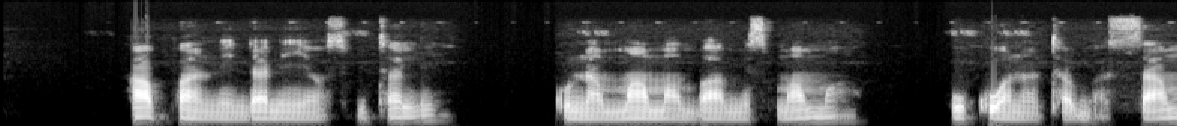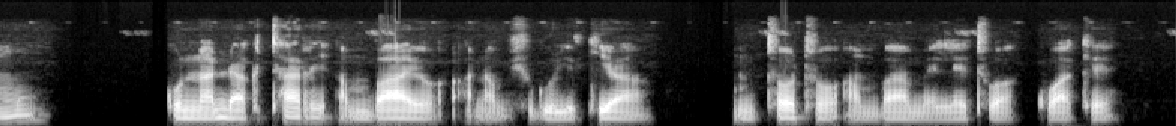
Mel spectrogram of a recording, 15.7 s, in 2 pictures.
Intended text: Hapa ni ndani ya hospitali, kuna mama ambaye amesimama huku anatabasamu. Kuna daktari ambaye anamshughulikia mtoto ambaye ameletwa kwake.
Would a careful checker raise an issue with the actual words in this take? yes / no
no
